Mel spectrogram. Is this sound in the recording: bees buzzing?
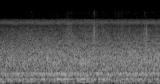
yes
